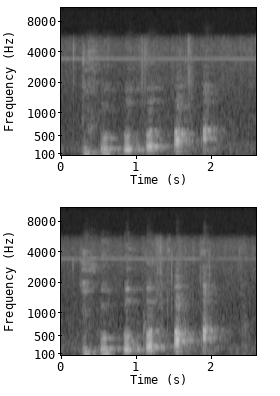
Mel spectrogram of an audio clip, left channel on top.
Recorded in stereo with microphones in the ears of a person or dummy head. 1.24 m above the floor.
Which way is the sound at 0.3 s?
40° right (ahead or behind).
